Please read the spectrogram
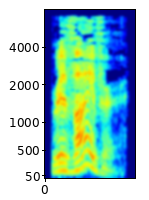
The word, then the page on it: reviver: British English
